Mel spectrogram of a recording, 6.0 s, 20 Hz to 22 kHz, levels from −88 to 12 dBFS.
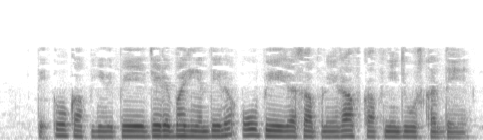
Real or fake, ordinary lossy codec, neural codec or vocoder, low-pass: real; MP3, 24 kbps; none; 5.4 kHz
